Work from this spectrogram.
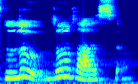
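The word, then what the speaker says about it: luhlaza: I would need this divided into syllables by dashes. Agreed, Minnie. So it's Lulaza.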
